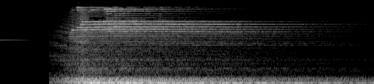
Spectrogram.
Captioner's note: logo swooshes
